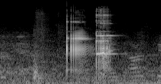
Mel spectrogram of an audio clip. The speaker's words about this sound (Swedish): Så ta en skål på det. Ta min skål på det.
